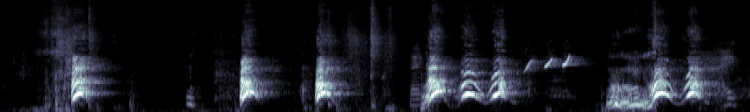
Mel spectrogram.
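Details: Boxer dogs, more than one, reacting indoors to a vacuum cleaner: a run of loud, harmonic barks and sharp yelps in irregular bursts, with one rising whine, while a person scolds and talks between them.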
